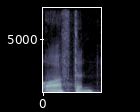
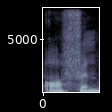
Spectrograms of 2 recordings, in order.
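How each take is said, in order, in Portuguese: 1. O som do T no meio é pronunciado. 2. O som do T no meio é silencioso. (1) "você falou often" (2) "você não fala o T"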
